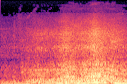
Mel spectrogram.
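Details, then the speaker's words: JAC diesel pickup after injector repair, new coarse and fine fuel filters, tank cleaning and DPF regeneration, started: settles into a deep, steady rumble with a slight rev rise, no knocks or misses; runs smoothly and healthy. "Дуже гарно робить."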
